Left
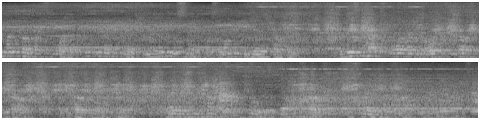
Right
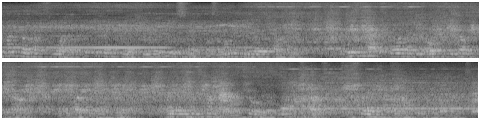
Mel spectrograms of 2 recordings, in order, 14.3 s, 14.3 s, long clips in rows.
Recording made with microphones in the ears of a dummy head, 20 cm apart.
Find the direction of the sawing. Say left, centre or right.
centre.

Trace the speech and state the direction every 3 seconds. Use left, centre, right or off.
right, centre, right, right, right.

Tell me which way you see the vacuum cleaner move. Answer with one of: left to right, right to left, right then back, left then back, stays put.
right then back.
